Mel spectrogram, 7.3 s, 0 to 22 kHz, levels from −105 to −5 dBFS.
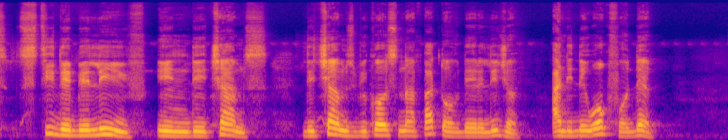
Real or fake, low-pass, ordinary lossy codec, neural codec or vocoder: fake; none; none; vocoder, 48 kHz, 128 mel bands, Vocos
